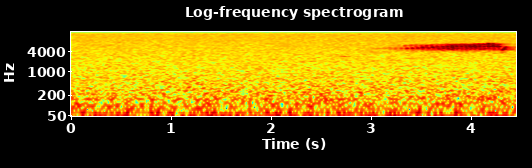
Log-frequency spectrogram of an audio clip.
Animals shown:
Northern Parula (Setophaga americana)

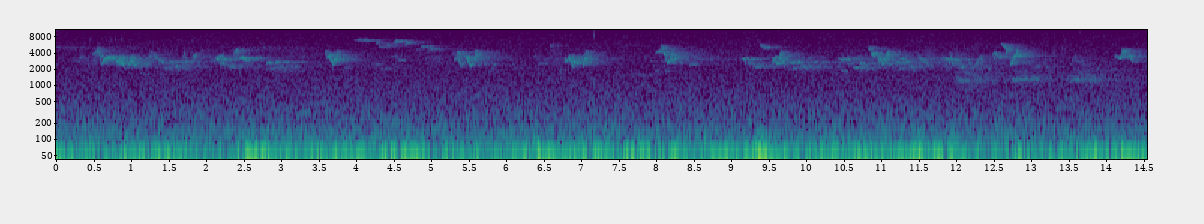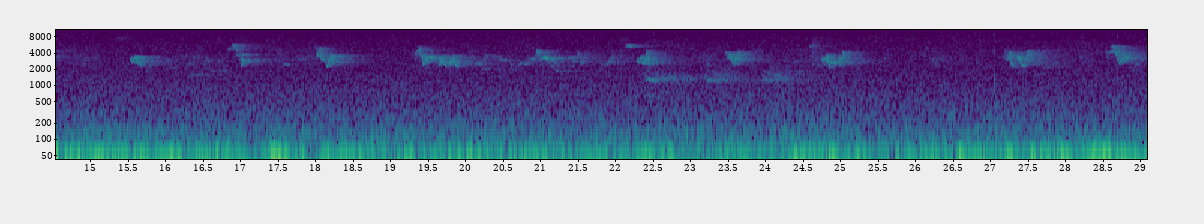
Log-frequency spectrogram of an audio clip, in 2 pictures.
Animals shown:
Brown Creeper (Certhia americana), American Robin (Turdus migratorius), Scarlet Tanager (Piranga olivacea), Wood Thrush (Hylocichla mustelina), Red-eyed Vireo (Vireo olivaceus), Pine Warbler (Setophaga pinus), American Crow (Corvus brachyrhynchos)

